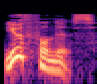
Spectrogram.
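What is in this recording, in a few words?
"youthfulness", British English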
